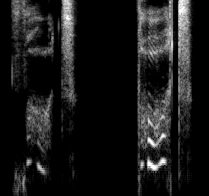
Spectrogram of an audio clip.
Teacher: my tongue is between my teeth when I say that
